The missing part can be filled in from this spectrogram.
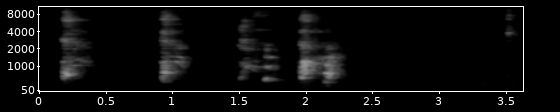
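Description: Four short, sharp cough bursts from a child, with a faint fifth at the end; they sound dry, without rattling or gurgling.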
